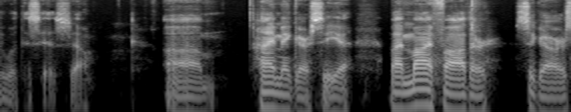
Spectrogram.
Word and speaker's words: Jaime: by my father's cigars you would call it Jamie because you're a rookie and all the people at the cigar humidor shop would know uh it's called Jaime Garcia and you gotta say it like that Jaime Jaime Garcia uh these are what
